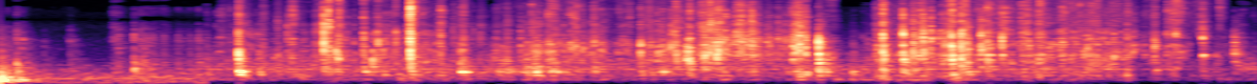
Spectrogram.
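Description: Cardboard and plastic packaging rustle and crinkle as a box is opened.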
